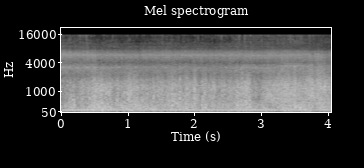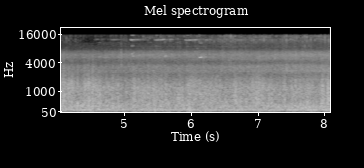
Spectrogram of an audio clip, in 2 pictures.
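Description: Steady engine hum with rushing wind and road noise from a vehicle moving along the road.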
